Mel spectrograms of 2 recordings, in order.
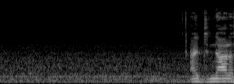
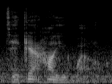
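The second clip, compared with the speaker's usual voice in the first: soft breathy aside, dismissive; mock whisper; 5 semitones lower, 7 dB quieter than usual. Quoting the friend's last comment to viewers, whispered. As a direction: breathe it out like a shrug.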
